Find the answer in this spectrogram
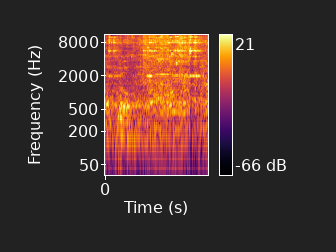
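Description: Metal bells and jingles on pow wow dancers' regalia clinking and jingling as the dancers move close by, under a public-address voice.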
